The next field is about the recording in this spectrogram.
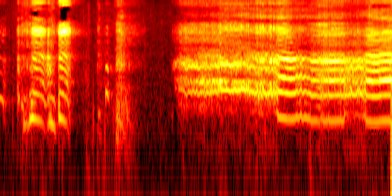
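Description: Fussy baby crying: choppy, broken whimpering bursts give way to a steady, loud, high wail that holds to the end.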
